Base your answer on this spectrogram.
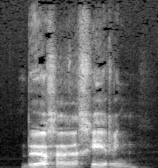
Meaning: civilian government (government without formal ties to the military and not experiencing undue influence by the military)
- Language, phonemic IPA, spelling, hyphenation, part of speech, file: Dutch, /ˈbʏr.ɣə(r).rəˌɣeː.rɪŋ/, burgerregering, bur‧ger‧re‧ge‧ring, noun, Nl-burgerregering.ogg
